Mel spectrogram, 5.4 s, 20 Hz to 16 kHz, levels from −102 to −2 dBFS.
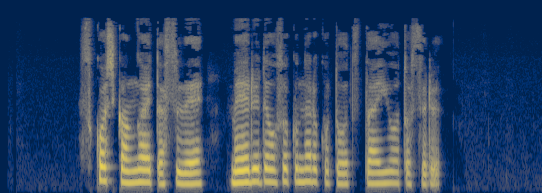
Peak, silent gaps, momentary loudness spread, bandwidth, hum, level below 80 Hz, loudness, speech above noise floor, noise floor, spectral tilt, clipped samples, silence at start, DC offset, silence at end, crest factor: -2 dBFS; none; 12 LU; 11 kHz; none; -76 dBFS; -21 LUFS; 58 dB; -79 dBFS; -5.5 dB/octave; under 0.1%; 0.85 s; under 0.1%; 1.05 s; 20 dB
